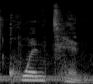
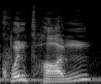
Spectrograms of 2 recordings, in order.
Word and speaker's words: Quentin: My name is Quentin. Quentin. Not Quinton, not Quentin, Quincy. How do you see Quinton and you still call me Quincy?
